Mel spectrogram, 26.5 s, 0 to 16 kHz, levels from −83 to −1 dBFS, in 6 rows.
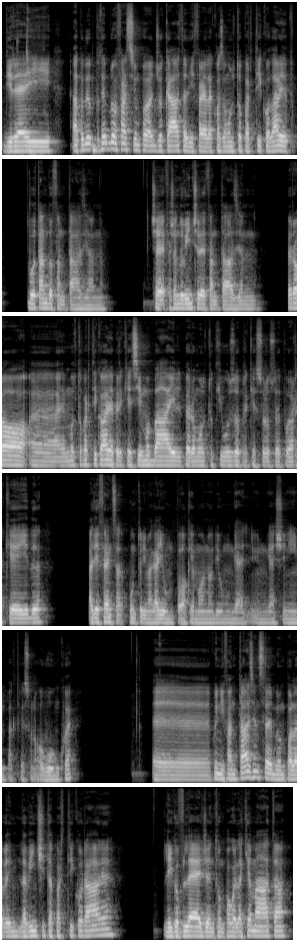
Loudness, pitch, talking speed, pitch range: -22 LUFS, 105 Hz, 160 wpm, 95-110 Hz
